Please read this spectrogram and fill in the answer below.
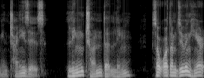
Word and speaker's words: Ling: I need to use this strategy every time I introduce myself because otherwise people will mishar the ling, which is l i n g for lin.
